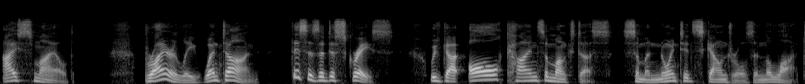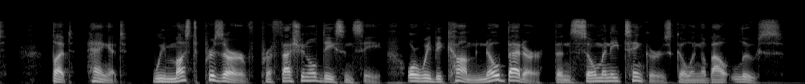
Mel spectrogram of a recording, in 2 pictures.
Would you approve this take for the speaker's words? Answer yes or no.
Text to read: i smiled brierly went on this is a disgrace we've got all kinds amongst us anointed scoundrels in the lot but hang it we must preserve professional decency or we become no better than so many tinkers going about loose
no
